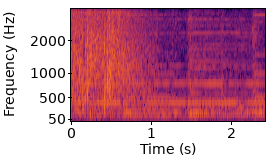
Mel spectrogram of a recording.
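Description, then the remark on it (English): Sharp, crisp hand claps, counted as three claps, ring out in a steady rhythm, struck together in unison over a constant background hum, with no voices heard. “Three claps.”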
